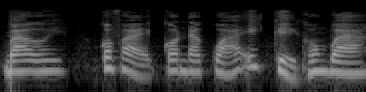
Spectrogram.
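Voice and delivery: plain reading voice

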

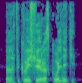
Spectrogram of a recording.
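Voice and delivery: with a smirk. Narrator answers the girl's remark about the leader; smirking. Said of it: "усмехнулся я".

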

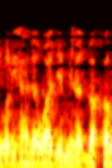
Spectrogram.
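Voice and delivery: normal talking voice

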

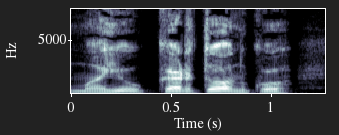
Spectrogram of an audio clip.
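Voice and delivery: shaky, trembling voice, hurried, rushed words. Narrator reading Harrison's line as he opens the envelope, trembling and fast. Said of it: "дрожащим голосом быстро сказал Гаррисон".

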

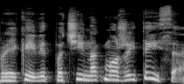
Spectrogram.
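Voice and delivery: upbeat, cheerful shout. A man answers his tired companion's plea for rest with a cheerful shout. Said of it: "бадьоро прокричав Іво".

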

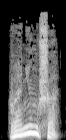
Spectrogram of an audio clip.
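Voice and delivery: soft whispering. A grandmother responds to harsh accusations, in a quiet whisper. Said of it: "тихо прошептала бабка".

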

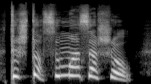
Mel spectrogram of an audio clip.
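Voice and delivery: very high-pitched, shrill, screaming outburst. After her father stamps on her phone, his daughter shouts at him. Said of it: "закричала Люми".

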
